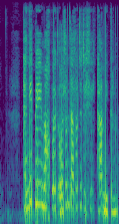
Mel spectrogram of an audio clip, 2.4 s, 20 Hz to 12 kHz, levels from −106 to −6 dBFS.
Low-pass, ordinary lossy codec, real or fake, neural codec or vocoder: 10.8 kHz; Opus, 32 kbps; real; none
